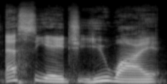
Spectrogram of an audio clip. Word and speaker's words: Schuylkill: This is spelled SCHUYLKILL, Schuylkill Federal Correctional Institution in Minersville, Pennsylvania, whatever.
